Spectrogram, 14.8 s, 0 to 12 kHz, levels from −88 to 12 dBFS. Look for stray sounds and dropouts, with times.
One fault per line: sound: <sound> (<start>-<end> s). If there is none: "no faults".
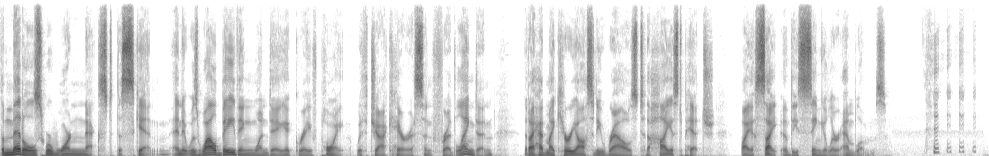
sound: laugh (13.8-14.7 s)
